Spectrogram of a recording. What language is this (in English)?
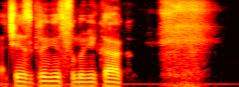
Russian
